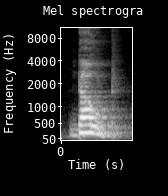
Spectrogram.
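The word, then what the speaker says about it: doubt: उसमें सेकंड क्या है डाउट तो इसमें बी साइलेंट है थर्ड देखिए वॉक इसमें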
